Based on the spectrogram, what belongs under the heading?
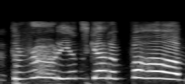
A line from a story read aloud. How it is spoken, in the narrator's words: He's going to shout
